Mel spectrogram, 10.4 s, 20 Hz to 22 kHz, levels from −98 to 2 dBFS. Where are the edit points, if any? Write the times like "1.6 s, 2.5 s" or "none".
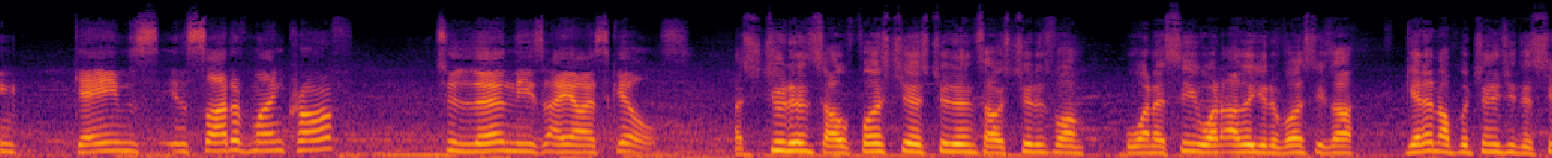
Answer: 5.0 s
